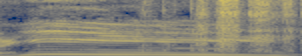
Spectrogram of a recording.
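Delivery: high held squeal; toy screech. Retold or imitated. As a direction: squeal it like a little toy monster. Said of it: "That's what he sounded like".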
